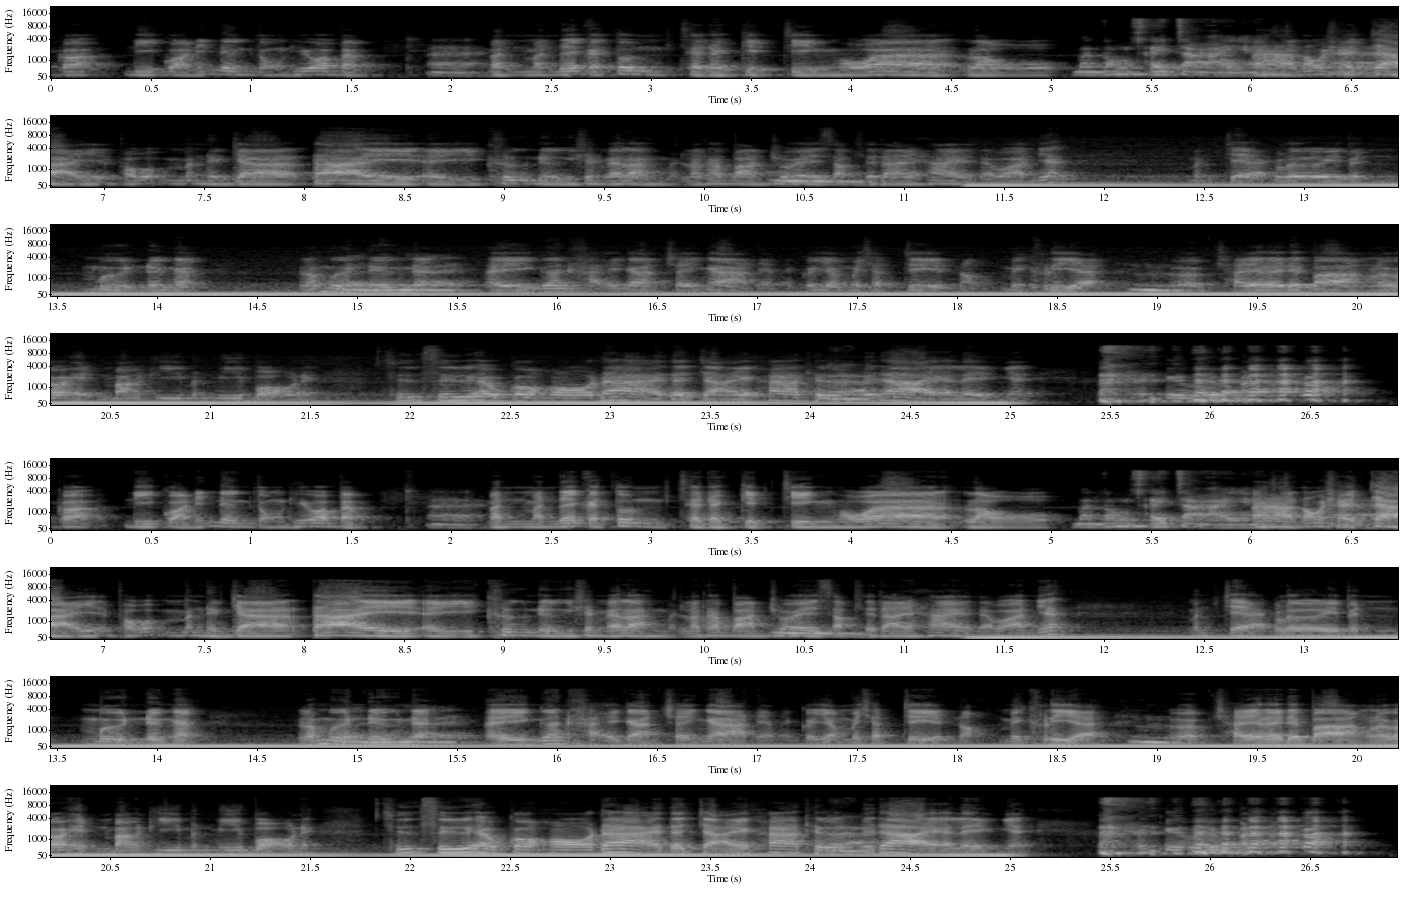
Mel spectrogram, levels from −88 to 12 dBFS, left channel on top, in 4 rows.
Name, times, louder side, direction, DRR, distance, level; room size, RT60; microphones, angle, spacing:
voice 1, 0.0-1.5 2.2-5.0 6.0-11.8 12.4-14.2 14.7-18.7 19.1-25.1 25.8-26.2 26.5-26.6, right 3 dB, 80° right, 0.6 m, -28 dB
voice 2, 5.1-6.7 10.3-10.9 14.9-15.6 18.9-19.3 24.1-24.4 25.4-26.7, right 1 dB, 5° right, 0.4 m, -30 dB
sound 1, 11.3-25.0, equal, 70° left, 0.7 m, -25 dB
2.8 x 2.6 x 4.3 m
head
